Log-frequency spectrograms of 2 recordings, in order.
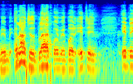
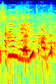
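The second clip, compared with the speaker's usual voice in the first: acted frightened, startled voice, very high; 13 semitones higher, 7 dB louder than usual. Retelling backing down when an ex talked tough: imitating a scared reply. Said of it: "I got scared".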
